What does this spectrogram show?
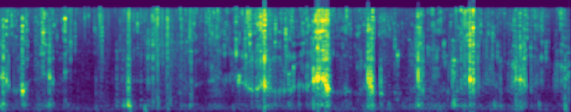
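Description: Close-miked crunching and chewing of Kyochon Honey Combo fried chicken: the crisp coating cracks in many irregular crunches, the loudest a little past halfway.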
